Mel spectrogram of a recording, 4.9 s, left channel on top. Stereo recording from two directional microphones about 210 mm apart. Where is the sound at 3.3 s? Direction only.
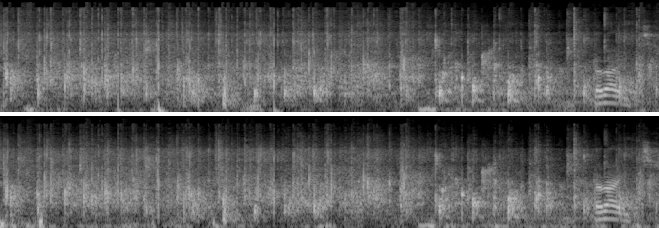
15° left (ahead or behind).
